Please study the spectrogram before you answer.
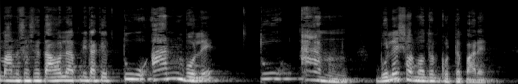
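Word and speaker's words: tuan: টাইপের একজন যদি মানুষ আসে তাহলে আপনি তাকে তুয়ান বলে তুহান বলে করতে পারেন অথবা কোন দোকানের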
